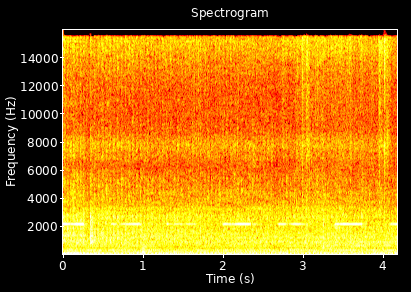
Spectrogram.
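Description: A truck's reversing alarm beeping steadily: a single high tone, about three beeps every two seconds. The truck's engine runs low underneath.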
